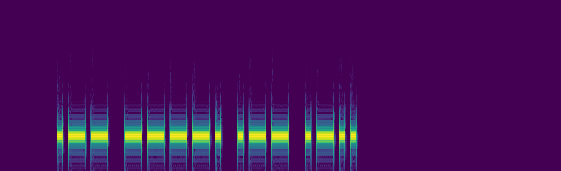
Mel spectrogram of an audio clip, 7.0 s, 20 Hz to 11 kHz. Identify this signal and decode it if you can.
Morse code, heard as a keyed tone, about 17 wpm, 700 Hz. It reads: W9WL
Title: USA Call Signs - 4 Characters - Repeated 3x - 17wpm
